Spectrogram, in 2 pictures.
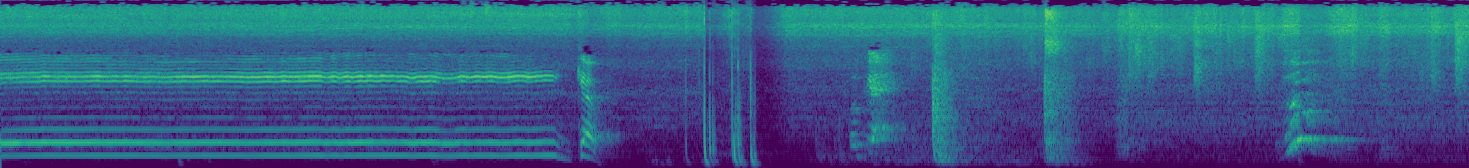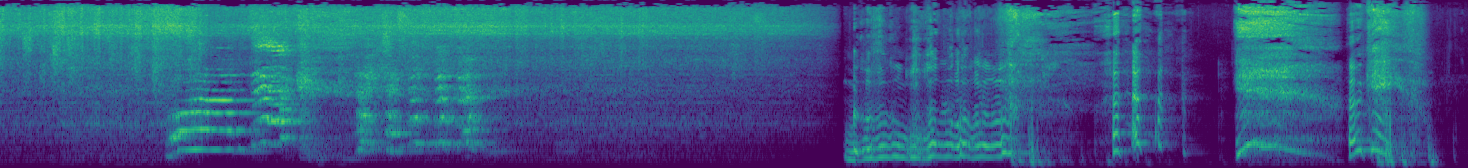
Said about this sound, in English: So I'm going to take a cold shower. Ready?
